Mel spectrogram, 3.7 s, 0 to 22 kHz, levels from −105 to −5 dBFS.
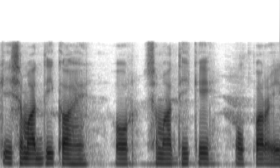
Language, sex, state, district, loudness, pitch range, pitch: Hindi, male, Bihar, Vaishali, -22 LUFS, 115-120 Hz, 115 Hz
